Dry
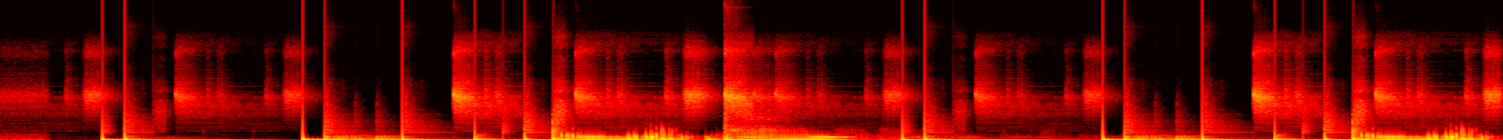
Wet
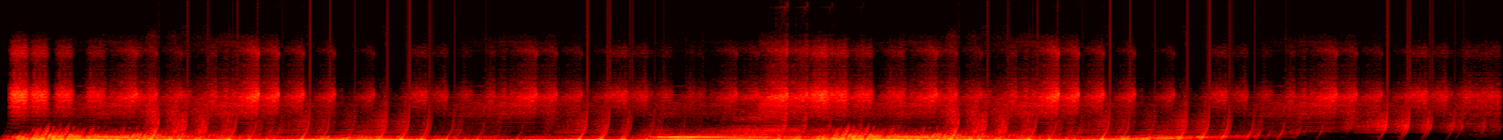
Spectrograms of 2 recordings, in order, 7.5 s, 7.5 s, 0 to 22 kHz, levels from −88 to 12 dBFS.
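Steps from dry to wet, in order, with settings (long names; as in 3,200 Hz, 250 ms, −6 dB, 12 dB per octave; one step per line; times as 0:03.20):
played backwards from end to start
downward compressor 4 to 1, threshold −26 dBFS, peak gain reduction 12.5 dB
all-pass dispersion highs, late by 41 ms, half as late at 1,300 Hz
on a send: reverse bouncing-ball delay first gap 100 ms, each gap 1.25×, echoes 5
on the sum: high-pass filter sweep 74 Hz → 2,200 Hz, 0:05.10–0:06.78
level −4.5 dB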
